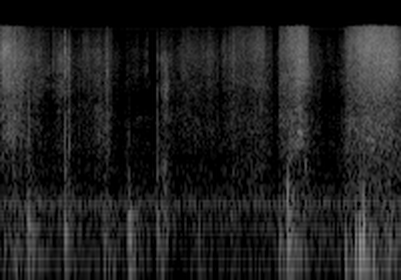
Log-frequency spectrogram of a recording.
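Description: Faint rustling of cloth as a hand smooths and stretches an old ironing-board cover flat over fabric on a tabletop, in a few soft swishes with light taps.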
